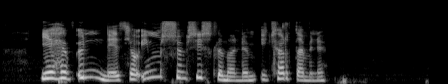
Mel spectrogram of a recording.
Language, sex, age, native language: Icelandic, female, 18-19, Icelandic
